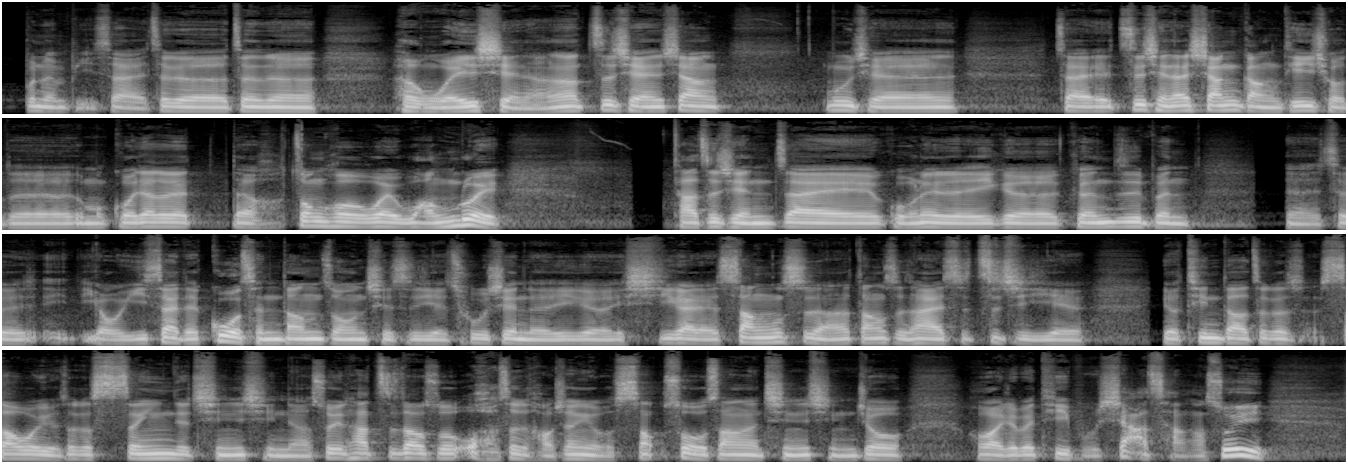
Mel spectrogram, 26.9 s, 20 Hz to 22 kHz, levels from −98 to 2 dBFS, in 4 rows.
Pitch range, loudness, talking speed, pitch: 100-120 Hz, -22 LUFS, 290 characters per minute, 105 Hz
